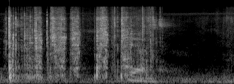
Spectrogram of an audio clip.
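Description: A burst of rapid, irregular clattering and rustling as a pigeon is grabbed by hand, dying away about a second and a half in.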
